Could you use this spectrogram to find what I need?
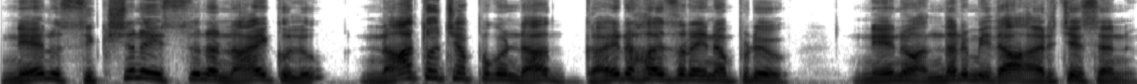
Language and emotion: Telugu, angry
